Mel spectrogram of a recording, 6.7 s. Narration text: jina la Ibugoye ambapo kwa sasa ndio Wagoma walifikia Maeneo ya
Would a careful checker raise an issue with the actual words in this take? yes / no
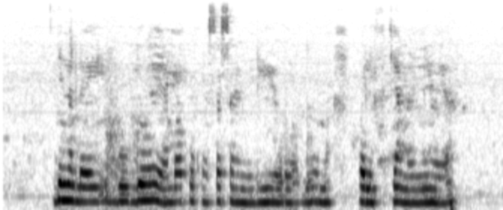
no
